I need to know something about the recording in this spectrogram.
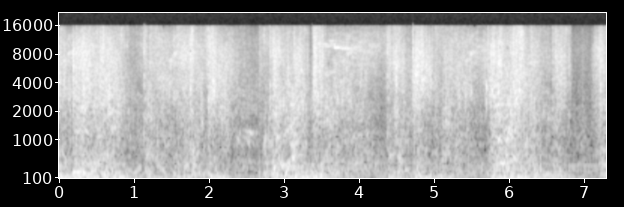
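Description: Game characters clash in a fight with magic sound effects.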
